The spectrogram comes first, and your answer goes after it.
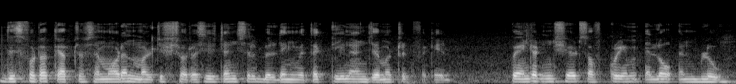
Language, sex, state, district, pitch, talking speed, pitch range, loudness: English, male, Arunachal Pradesh, Lower Dibang Valley, 125 Hz, 185 wpm, 120-130 Hz, -17 LUFS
